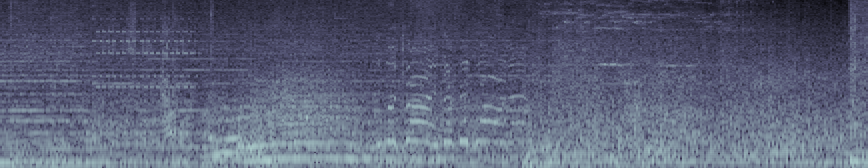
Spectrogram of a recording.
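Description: Music stops about two seconds in, and a motorboat's engine revs up and runs hard while a man shouts in panic in French.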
